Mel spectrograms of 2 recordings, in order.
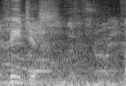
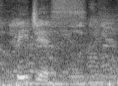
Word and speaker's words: Feges: Feges. Like Regis. Feges. – Okay. – I want to make it Rhymes with Regis.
